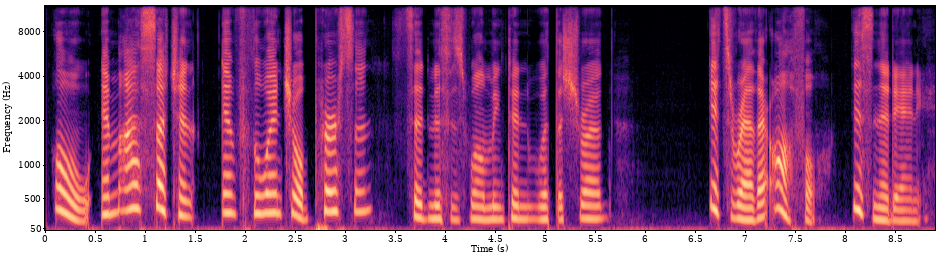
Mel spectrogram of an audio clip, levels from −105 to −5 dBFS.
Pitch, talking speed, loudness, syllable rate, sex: 230 Hz, 120 wpm, -20 LUFS, 4.1 syllables/s, female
